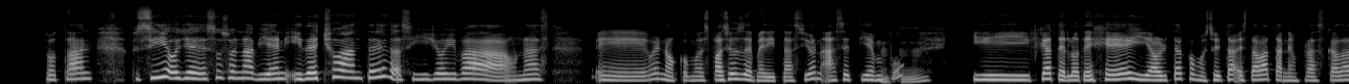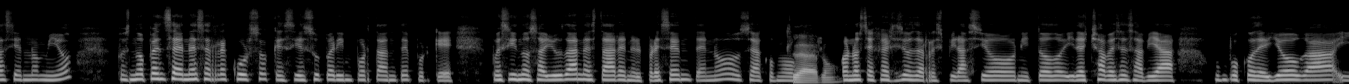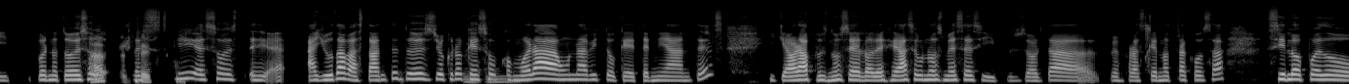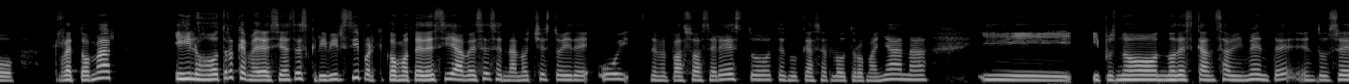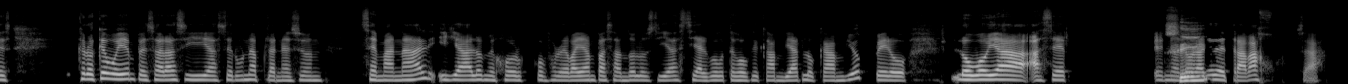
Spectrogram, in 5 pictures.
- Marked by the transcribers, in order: other background noise
- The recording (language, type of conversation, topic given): Spanish, advice, ¿Por qué me cuesta relajarme y desconectar?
